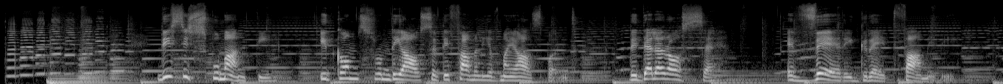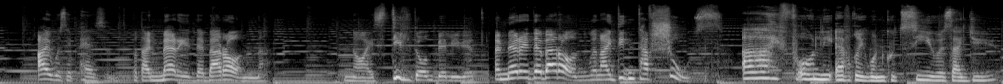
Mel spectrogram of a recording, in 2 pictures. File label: Dialect Europe; Dialects (Europe)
